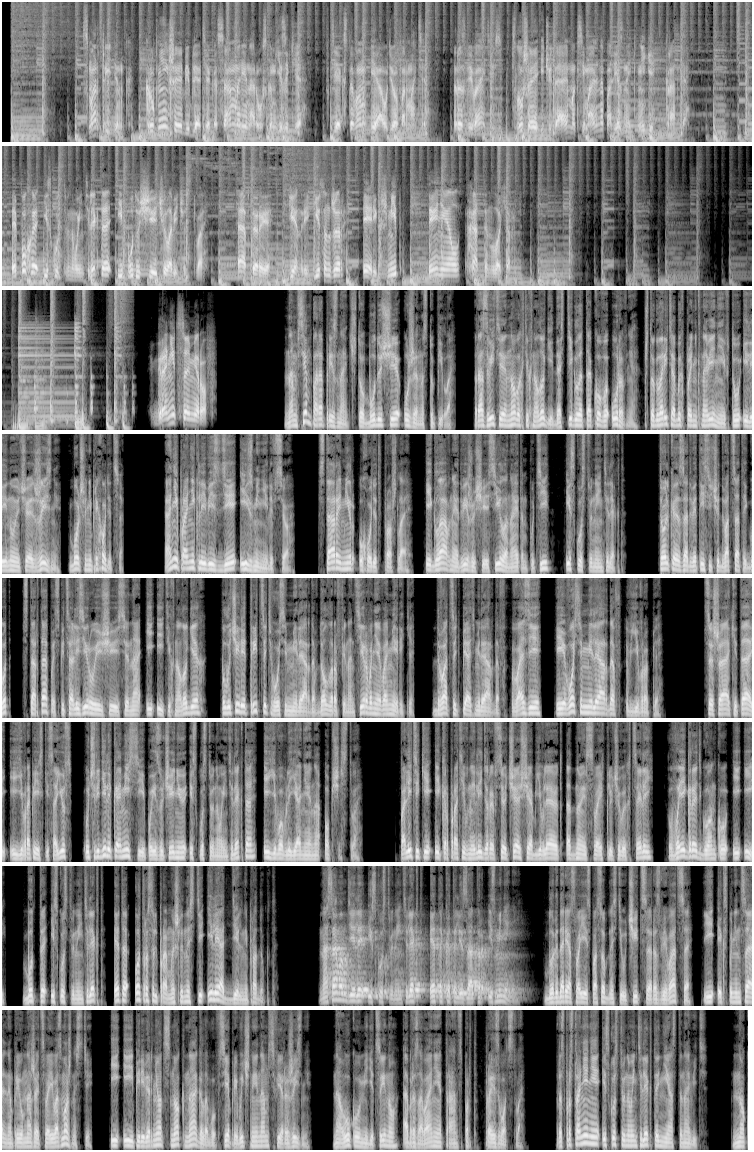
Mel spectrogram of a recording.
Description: Аудиокнига Ключевые идеи книги: Эпоха искусственного интеллекта и будущее человечества.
